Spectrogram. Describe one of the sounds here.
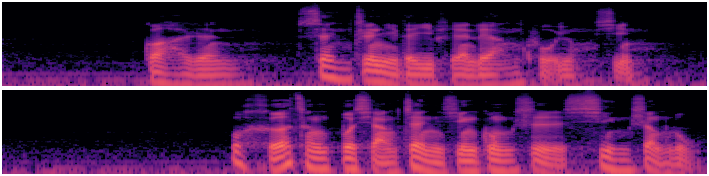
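A middle-aged man speaks calmly and firmly, close by.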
